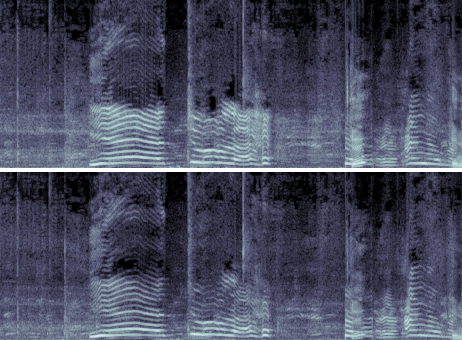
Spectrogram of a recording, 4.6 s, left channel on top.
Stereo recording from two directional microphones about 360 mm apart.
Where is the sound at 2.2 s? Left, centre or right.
Centre.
